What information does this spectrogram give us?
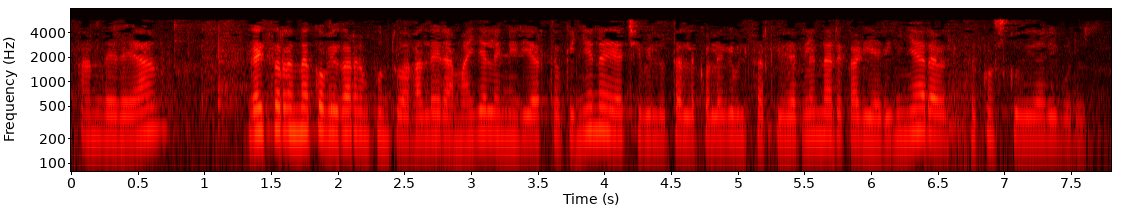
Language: Basque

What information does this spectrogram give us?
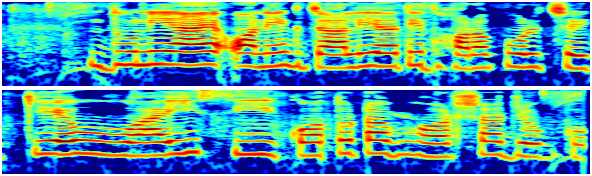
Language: Bangla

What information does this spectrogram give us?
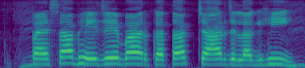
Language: Chhattisgarhi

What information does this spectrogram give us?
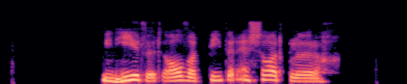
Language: Western Frisian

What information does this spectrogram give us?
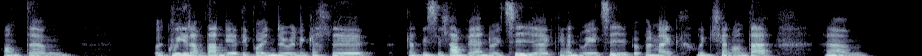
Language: Welsh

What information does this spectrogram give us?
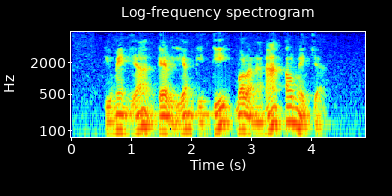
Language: Catalan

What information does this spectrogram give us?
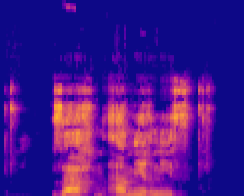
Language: Persian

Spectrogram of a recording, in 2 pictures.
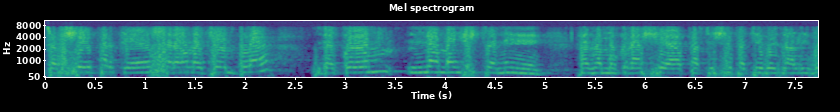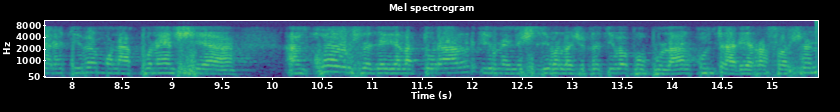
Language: Catalan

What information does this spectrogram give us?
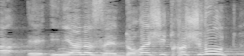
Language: Hebrew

